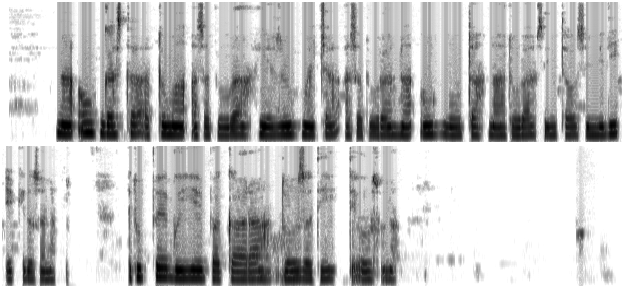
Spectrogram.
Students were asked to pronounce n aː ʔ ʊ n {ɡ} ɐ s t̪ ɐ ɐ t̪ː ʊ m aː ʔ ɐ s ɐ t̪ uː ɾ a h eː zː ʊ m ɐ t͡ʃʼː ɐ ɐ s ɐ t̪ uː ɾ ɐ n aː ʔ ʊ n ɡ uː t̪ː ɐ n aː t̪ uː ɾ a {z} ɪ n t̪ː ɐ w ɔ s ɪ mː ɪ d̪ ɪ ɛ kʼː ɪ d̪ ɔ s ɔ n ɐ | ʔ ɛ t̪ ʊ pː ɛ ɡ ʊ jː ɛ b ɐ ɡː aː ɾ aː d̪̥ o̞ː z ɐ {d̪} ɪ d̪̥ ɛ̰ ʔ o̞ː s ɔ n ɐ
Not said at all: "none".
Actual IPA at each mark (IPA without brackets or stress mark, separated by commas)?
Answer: ɡ, s, t̪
